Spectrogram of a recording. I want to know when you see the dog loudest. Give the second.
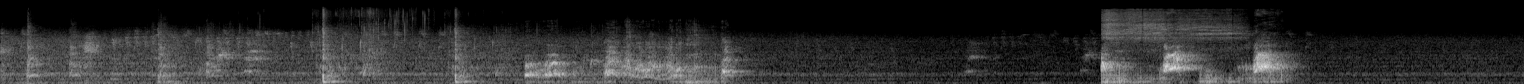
12 s.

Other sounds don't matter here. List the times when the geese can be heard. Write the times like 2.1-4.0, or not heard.
not heard.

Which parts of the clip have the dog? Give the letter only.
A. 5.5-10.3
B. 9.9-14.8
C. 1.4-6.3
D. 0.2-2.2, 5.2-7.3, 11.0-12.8
D.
